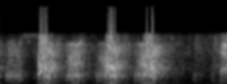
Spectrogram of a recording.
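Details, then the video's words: A pet dog asked to bark gives a run of loud, rough barks, roughly every half second, with a person speaking in the background. "Eliot Barks"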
